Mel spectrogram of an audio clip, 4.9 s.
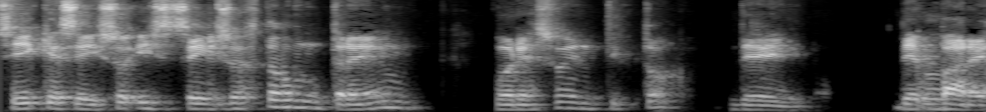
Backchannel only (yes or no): yes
